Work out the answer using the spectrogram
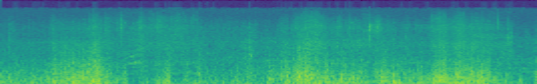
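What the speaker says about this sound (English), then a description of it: "Very windy up here on the top of the hill." Strong wind blows across an open hilltop and buffets the microphone with a steady, loud roar that swells and dips in gusts. No voices are heard.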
